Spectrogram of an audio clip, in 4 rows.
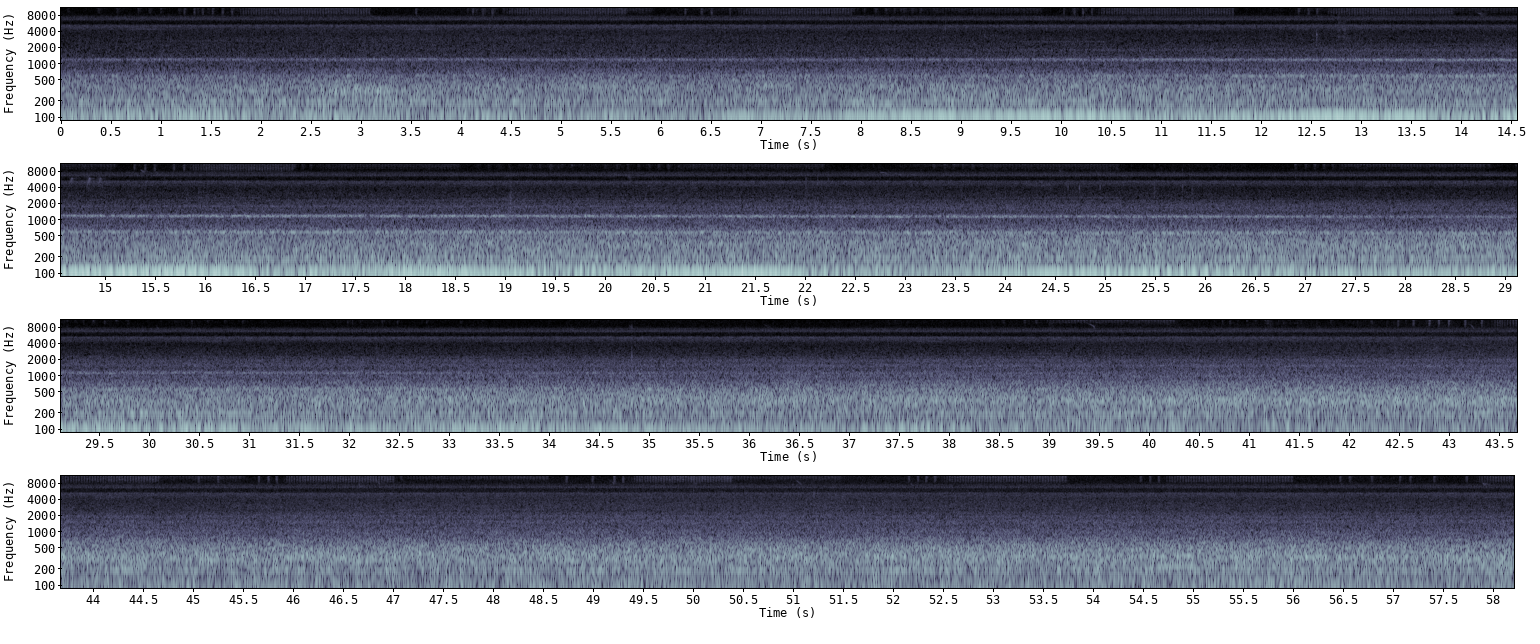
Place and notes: Castlewood Loop, Eureka, Missouri, USA - Castlewood Loop Train
Sound of a train passing in the woods.
17 October 2020, 16:00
